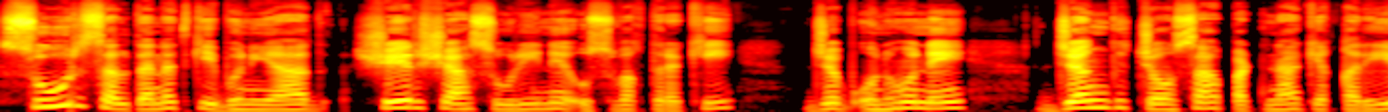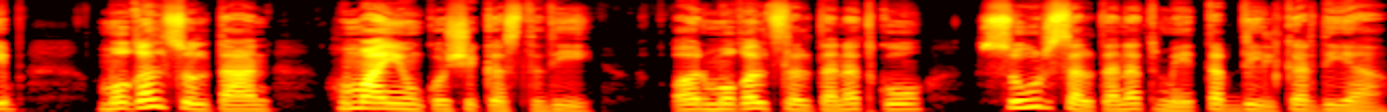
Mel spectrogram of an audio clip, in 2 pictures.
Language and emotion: Urdu, neutral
